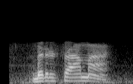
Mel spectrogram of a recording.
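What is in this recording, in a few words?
"bersama", Indonesian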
